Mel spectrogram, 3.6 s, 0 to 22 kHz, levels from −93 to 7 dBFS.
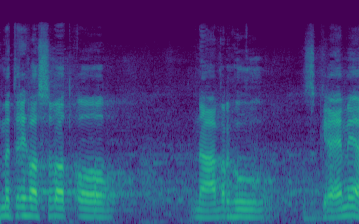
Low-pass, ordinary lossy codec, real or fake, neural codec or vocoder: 14.4 kHz; AAC, 96 kbps; fake; vocoder, 44.1 kHz, 128 mel bands, Pupu-Vocoder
